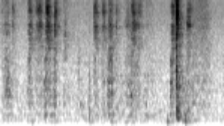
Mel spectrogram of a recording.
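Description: A pen writing on paper during a pub-style quiz, as an answer is noted down. Faint, quick scratching strokes come in short irregular bursts, with one slightly sharper scrape near the end.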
